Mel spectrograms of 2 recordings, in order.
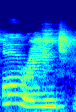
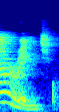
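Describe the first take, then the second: First: Orange opening on a rounded "aw"; rejected pronunciation. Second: Orange opening on an open "ah"; model pronunciation. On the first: Teacher shows pupils what to avoid, rounded orange. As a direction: say orange as "aw-rinj". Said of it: "You don't call it orange". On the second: Teacher drills pupils on orange, open-vowel model pronunciation. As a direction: say orange as "ah-rinj". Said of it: "You call it what?". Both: Shown as a demonstration.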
